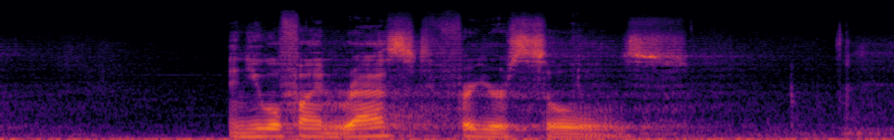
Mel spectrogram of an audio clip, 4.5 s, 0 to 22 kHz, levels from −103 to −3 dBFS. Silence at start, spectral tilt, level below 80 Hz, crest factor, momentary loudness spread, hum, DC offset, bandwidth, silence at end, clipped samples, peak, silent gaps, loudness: 0 s; -3.5 dB/octave; -58 dBFS; 20 dB; 9 LU; none; under 0.1%; 15 kHz; 0 s; under 0.1%; -22 dBFS; none; -39 LUFS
